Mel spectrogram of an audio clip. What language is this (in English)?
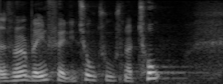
Danish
